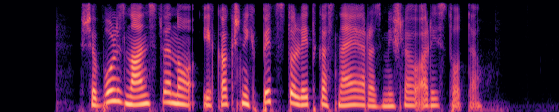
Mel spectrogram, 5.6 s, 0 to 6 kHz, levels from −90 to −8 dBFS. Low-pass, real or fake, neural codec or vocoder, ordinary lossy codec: 5.4 kHz; real; none; none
